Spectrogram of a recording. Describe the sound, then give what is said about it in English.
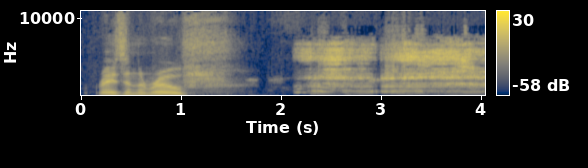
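A person's yawn in a studio: a wavering, voiced groan that trails into a breathy exhale, followed after a short pause by another sustained voiced sound. “Whoa. That was a yawn.”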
